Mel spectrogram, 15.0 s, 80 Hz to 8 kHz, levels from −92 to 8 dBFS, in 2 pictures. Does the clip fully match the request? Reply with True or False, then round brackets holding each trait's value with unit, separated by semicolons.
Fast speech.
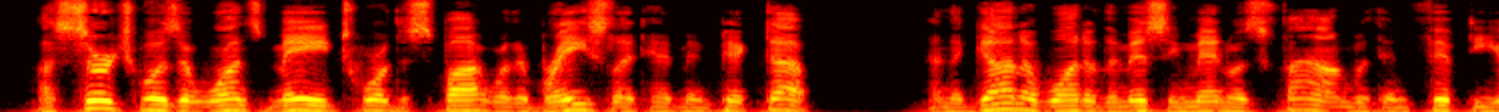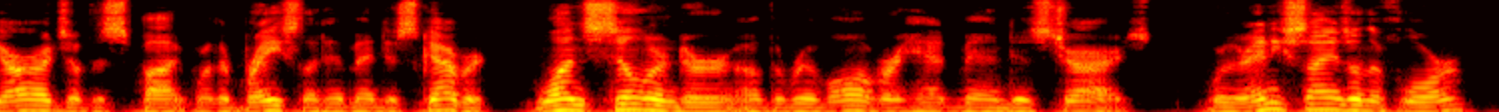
True (215 wpm)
